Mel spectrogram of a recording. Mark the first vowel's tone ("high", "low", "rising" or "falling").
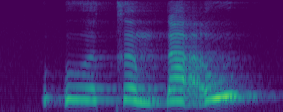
low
